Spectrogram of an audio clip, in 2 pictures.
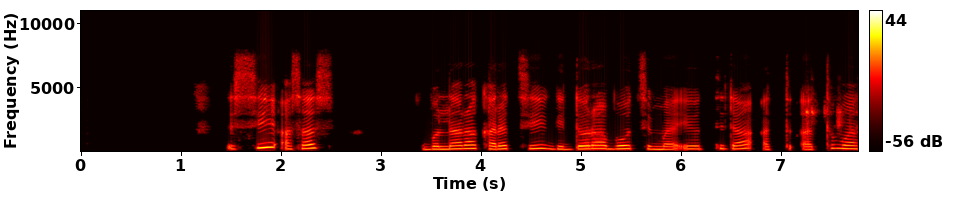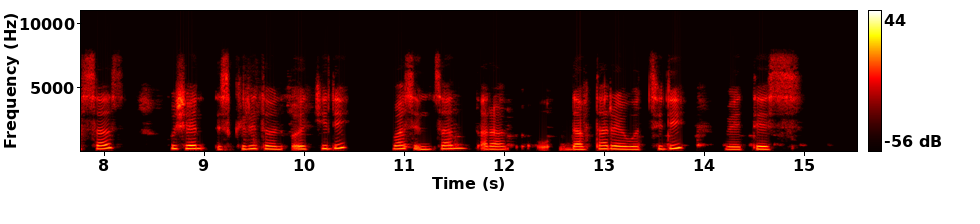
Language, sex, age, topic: Gamo, female, 18-24, government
